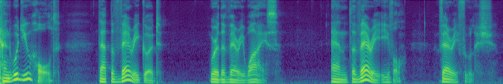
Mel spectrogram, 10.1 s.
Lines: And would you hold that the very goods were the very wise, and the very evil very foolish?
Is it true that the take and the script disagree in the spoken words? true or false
true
